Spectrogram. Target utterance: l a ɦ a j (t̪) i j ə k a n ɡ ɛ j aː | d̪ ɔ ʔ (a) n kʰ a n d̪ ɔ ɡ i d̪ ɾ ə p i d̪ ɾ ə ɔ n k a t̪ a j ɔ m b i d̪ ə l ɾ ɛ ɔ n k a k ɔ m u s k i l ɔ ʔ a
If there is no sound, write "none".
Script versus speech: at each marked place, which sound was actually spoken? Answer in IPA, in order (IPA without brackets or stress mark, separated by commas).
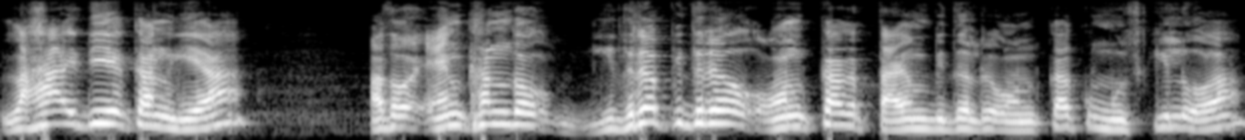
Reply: d̪, ɛ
